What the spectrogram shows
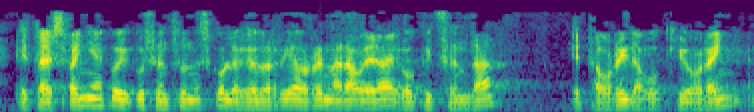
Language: Basque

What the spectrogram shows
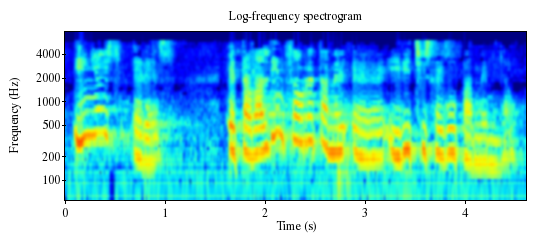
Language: Basque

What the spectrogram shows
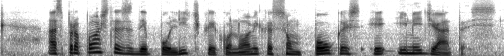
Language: Portuguese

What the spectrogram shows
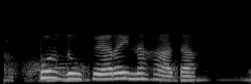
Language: Pashto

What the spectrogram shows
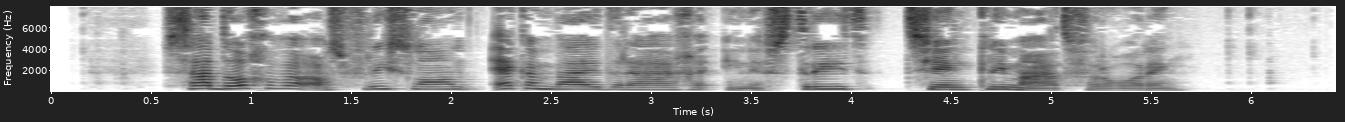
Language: Western Frisian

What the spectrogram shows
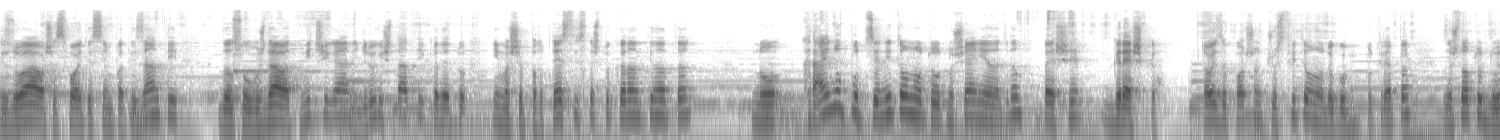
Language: Bulgarian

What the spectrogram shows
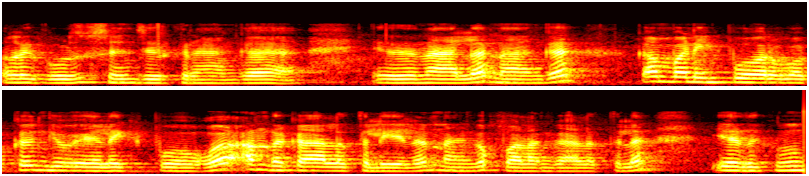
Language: Tamil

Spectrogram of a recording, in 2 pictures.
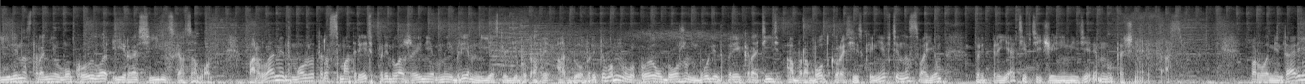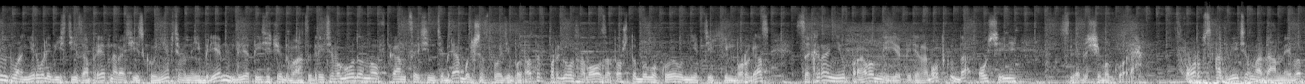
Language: Russian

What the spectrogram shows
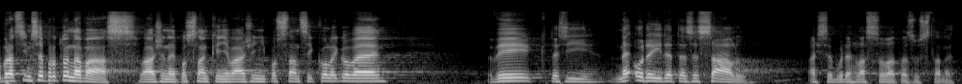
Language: Czech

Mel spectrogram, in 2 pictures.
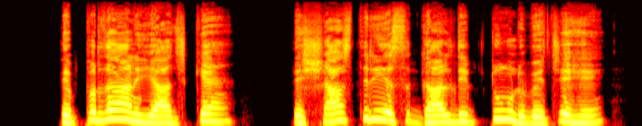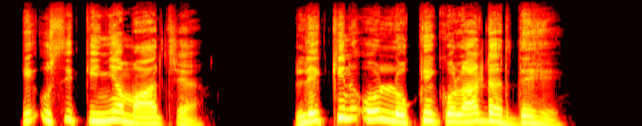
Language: Dogri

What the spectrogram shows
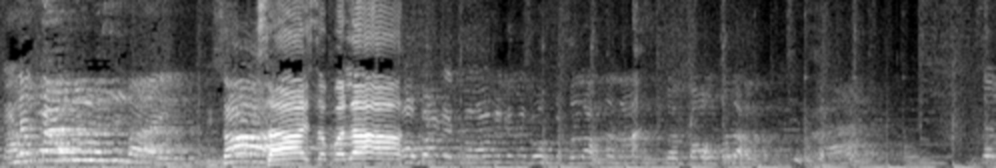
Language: Indonesian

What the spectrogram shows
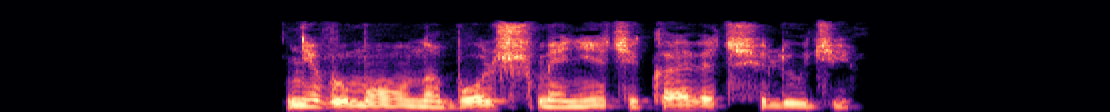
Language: Belarusian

